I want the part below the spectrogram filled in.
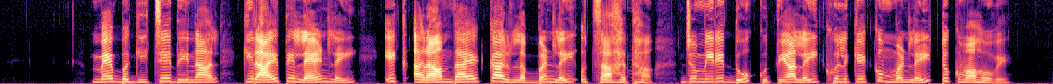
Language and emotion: Punjabi, happy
